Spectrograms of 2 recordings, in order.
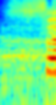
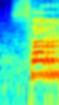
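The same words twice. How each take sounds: First: स with no r sound at the end; स, r left silent. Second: सर with a clear r at the end; सर with the r, the wrong way; r sounded. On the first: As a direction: say स and drop the r. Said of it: "ये क्या होता है?". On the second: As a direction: say सर pronouncing the final r. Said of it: "सर नहीं होता". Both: Shown as a demonstration.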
